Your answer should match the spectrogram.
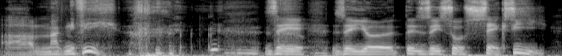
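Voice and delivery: drawn-out, seductive mock-French; French accent. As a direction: savour it in a hammed-up French accent. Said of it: "sexy about the French accent".

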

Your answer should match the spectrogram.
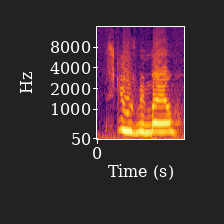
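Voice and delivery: put-on a weak try at a New York accent; lightly voiced New York guy; New York accent attempt. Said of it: "I don't know how to do a New York accent".

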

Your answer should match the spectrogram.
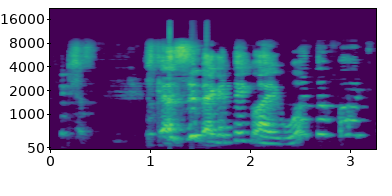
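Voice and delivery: high whiny mock sob; mock crying. Vlogger fake crying over wildfire guilt, high whine. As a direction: fake cry the disbelief.

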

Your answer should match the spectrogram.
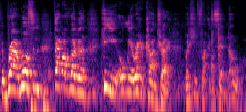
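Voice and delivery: high hammed-up Manson voice; Charlie Manson impression. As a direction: boast like a cackling jailhouse Manson. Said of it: "That was a perfect impression".

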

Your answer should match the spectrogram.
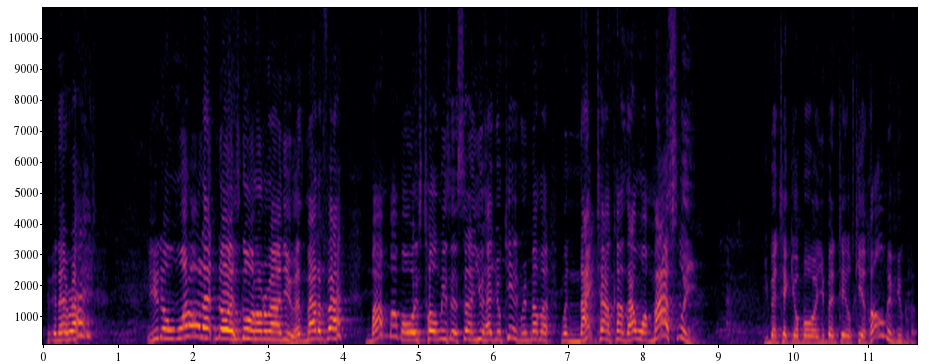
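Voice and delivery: loud and high, driving on; loud preaching. Real, not acted. Preacher to congregation, loud with his mom's warning. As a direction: belt it to the crowd.

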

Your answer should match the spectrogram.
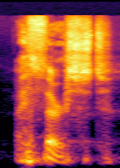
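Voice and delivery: breathy whisper, no voice; the dying man's whisper. Acted. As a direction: let it fade into a parched whisper. Jesus's words on the cross.

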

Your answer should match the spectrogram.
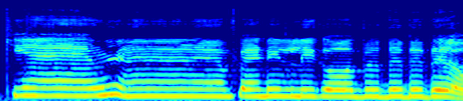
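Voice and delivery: high, drawn-out mock cheer. Teen imitates birthday well-wishers, mock cheering. Mimicking repetitive birthday congratulations.

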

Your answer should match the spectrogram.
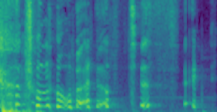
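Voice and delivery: giggling high and loud through the words; laughing. Real, not acted. Signing off to listeners, giggling high and loud. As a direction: laugh it out, can't stop.

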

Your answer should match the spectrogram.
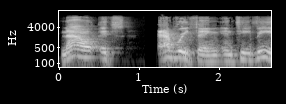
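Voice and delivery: normal talking voice

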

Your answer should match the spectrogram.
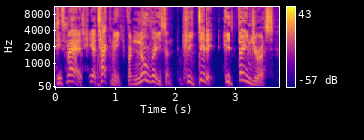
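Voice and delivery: high, hammed-up victim; mock-hysterical accusing. Fallen captain accuses Peter to his daughter, mock hysterical. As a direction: pitch it way up, playing the wronged man.

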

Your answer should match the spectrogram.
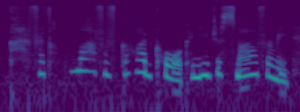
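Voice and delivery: breathy, exasperated begging; exasperated plea. Retold or imitated. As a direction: plead with a sigh of frustration. Mother begging son to smile.

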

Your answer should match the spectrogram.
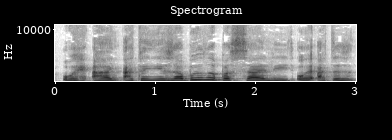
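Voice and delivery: выше и громче, поучающая бабушка; пропеть как заботливая бабушка; голос бабушки. Retold or imitated. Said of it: "Поскольку". (бабушка поучает внучку, высоким громким голосом)

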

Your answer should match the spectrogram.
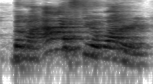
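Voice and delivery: normal talking voice

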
